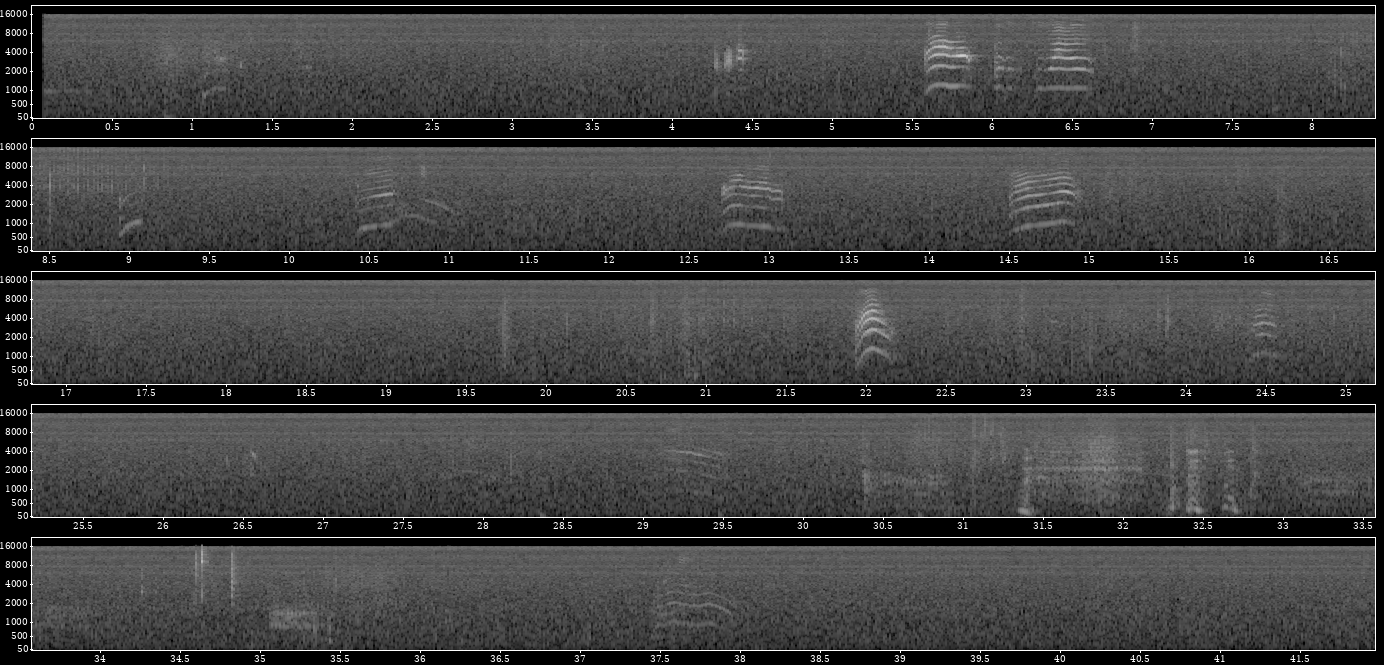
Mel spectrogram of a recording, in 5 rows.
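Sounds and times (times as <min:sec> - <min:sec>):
soft thumps of cats tumbling: 0:19.7 - 0:21.3
cat mewing: 0:21.9 - 0:22.2, 0:37.4 - 0:38.0.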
